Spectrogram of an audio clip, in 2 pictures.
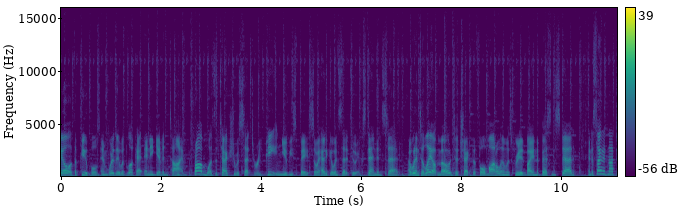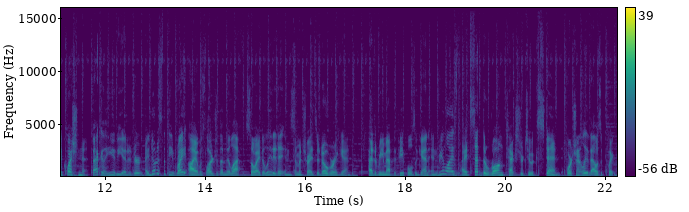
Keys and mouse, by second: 2.1 click, 4.1-4.9 drag, 6.8 click, 8.6 click, 9.4 KP_Decimal, 10.9 click, 11.2 middle drag, 11.6 KP_1, 12.1 right click, 13.5 x, 15.4 l, 15.8 q, 17.1 ctrl+z, 17.1 l, 17.1 a, 17.1 s, 18.7 g, 21.1-22.2 drag.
